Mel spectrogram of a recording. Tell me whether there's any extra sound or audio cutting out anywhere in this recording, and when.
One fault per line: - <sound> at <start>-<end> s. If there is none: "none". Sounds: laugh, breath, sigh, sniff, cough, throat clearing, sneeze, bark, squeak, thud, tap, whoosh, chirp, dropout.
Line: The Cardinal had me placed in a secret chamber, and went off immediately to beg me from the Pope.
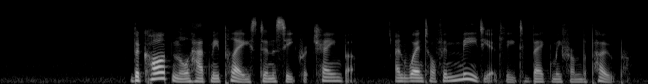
none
